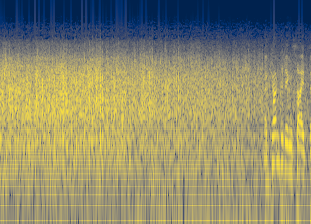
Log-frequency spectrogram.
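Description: Applause rings out across an open ground and slowly fades.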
